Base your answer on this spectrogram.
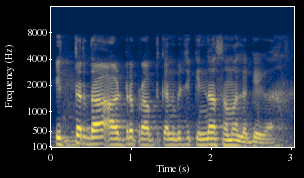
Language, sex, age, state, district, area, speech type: Punjabi, male, 30-45, Punjab, Shaheed Bhagat Singh Nagar, urban, read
